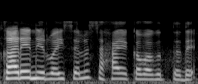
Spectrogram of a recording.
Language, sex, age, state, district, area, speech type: Kannada, female, 18-30, Karnataka, Chikkamagaluru, rural, spontaneous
